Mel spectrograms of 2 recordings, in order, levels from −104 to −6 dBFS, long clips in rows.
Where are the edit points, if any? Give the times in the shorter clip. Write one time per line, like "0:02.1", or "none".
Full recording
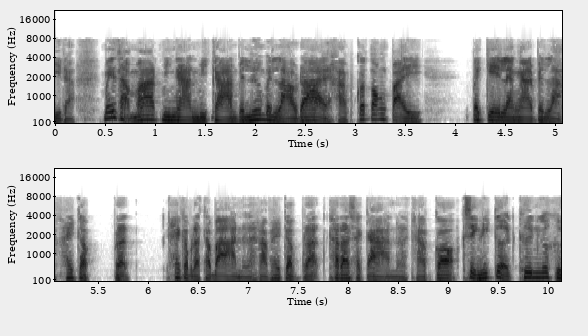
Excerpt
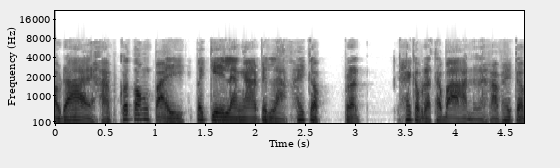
0:01.3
